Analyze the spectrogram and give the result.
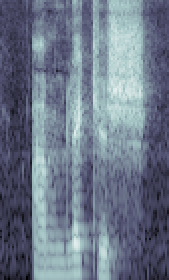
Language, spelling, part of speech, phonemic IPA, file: Dutch, amuletjes, noun, /amyˈlɛcəs/, Nl-amuletjes.ogg
- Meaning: plural of amuletje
